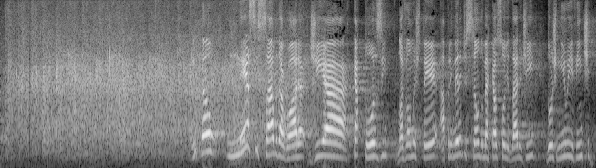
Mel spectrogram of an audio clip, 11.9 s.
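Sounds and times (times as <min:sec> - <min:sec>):
audience applause: 0:00.0 - 0:06.2
speech: 0:03.8 - 0:11.9.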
